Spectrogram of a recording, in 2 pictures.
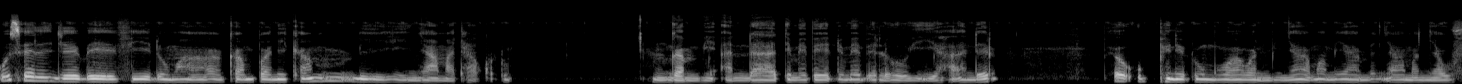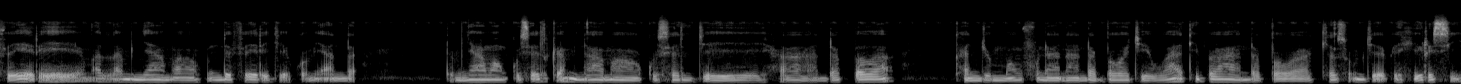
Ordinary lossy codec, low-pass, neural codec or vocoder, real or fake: none; 10.8 kHz; vocoder, 24 kHz, 100 mel bands, Vocos; fake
